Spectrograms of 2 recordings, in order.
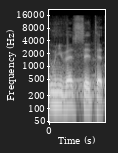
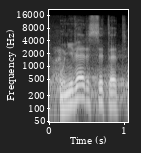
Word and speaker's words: uniwersytet: modelowy wydawnictwa dopuszczają się ten akcent polski na przedostatnią sylabę czyli uniwersytet ale absolutnie nie szczególnie do takiego oficjalnego nagrania postanowiłem zaakcentować elitarnie tradycyjnie pro parametry techniczne czyli przycisk zwalniający na trzecią klasę od końca uniwersytet wrocławski to jest akcentowanie wzorcowe prawie wrocławskiego mpk nie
